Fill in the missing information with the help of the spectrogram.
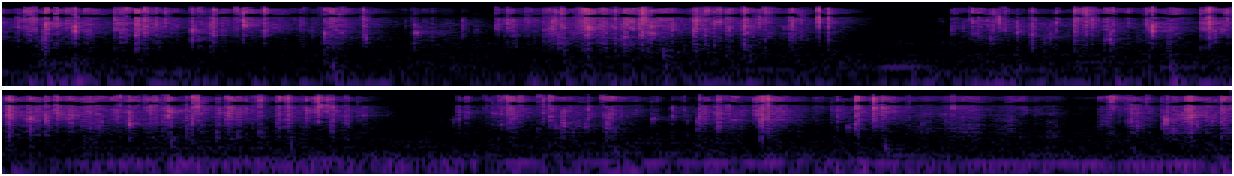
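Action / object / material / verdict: scrape / pleated paper lantern / paper / none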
